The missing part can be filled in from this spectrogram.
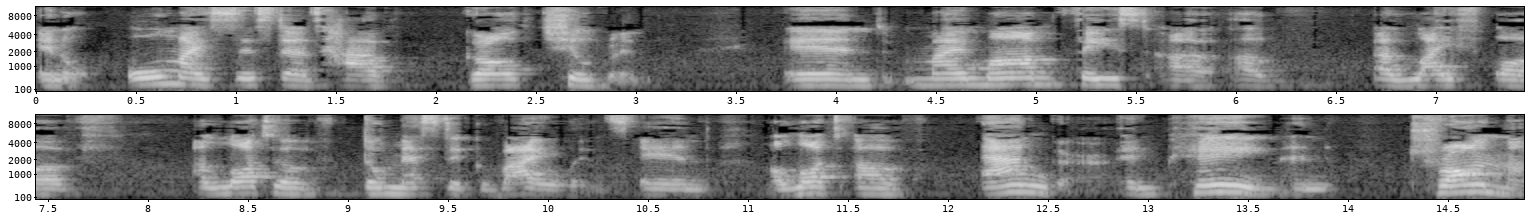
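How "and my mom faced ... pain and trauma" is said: slow voice, heavy with emotion. An interviewee talking about family and women, getting emotional. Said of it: "why am I getting emotional?".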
